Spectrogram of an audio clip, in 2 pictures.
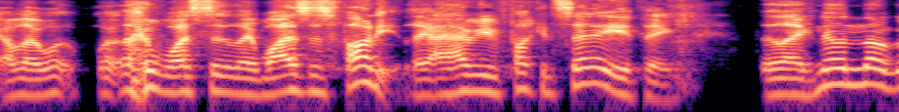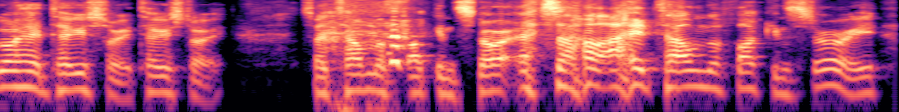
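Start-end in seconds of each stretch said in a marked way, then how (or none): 0.2-3.4 higher-pitched, incredulous protest; retold indignation. Challenging laughing coworkers before the story is told, retold indignation. 4.1-5.6 higher-pitched imitation of eager coworkers; coworkers egging on. Coworkers urging the teller to go on, imitated egging on. 6.0-8.9 high-pitched, talking through a laugh. Real, not acted. Telling friend how coworkers heard the story, laughing.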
